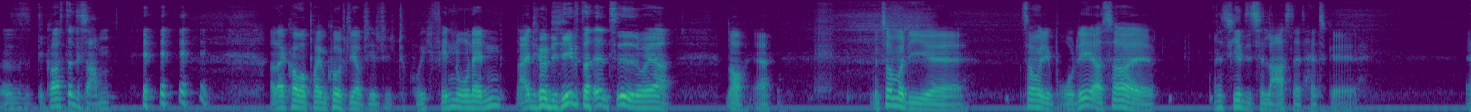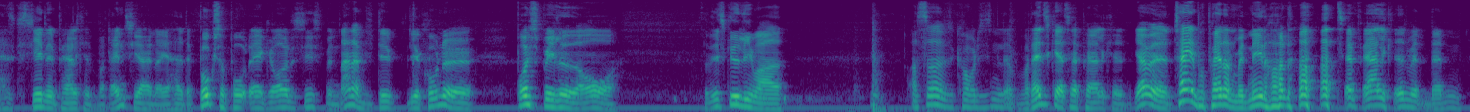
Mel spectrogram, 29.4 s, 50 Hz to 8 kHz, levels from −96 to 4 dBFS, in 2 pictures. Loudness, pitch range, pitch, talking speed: -37 LUFS, 120-140 Hz, 120 Hz, 220 wpm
